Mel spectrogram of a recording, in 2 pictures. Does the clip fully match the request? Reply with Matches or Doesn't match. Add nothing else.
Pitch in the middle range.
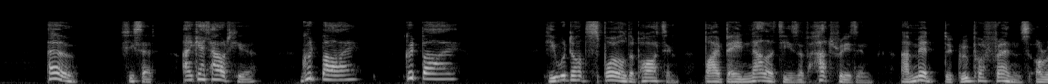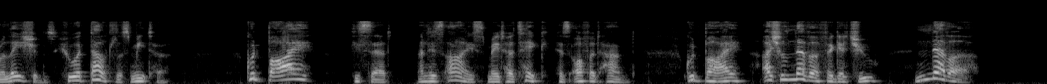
Matches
